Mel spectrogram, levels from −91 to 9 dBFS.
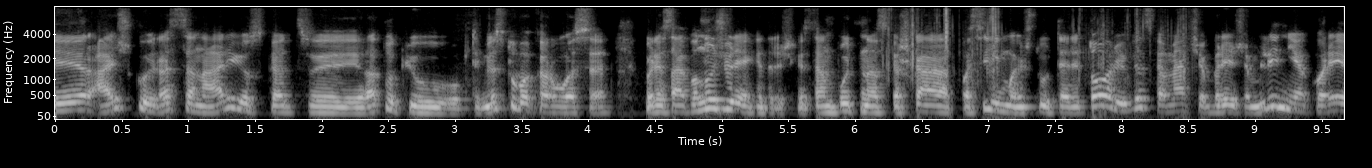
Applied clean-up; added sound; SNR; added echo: neural mask model RNNoise.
